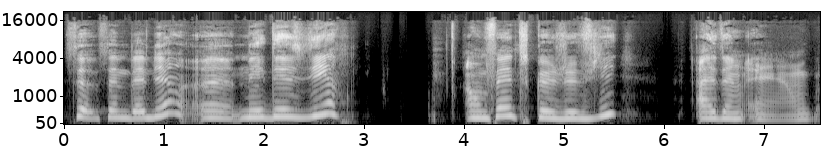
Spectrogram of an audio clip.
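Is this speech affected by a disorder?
Yes: cerebral palsy; childhood speech.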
